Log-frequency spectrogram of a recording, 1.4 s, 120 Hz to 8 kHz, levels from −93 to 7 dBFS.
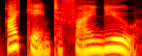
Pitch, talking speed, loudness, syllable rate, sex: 195 Hz, 210 wpm, -20 LUFS, 3.9 syllables/s, female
